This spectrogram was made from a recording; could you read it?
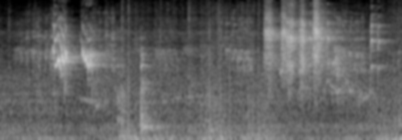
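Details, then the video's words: Budgerigar chirping: two quick, high squeaky notes, a short lull, then a fresh cluster of sharp, high twitters. "Budgies sounds | Budgies singing | Budgies chirping sounds"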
